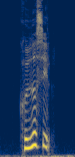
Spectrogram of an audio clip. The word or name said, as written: kryddersild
